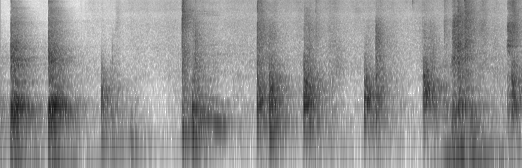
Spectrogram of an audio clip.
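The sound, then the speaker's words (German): Knocking on a house's front door: a series of hollow, resonant thumps with short decays, unevenly spaced and heard alone. “Stattdessen klopfte es an der Haustür.”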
